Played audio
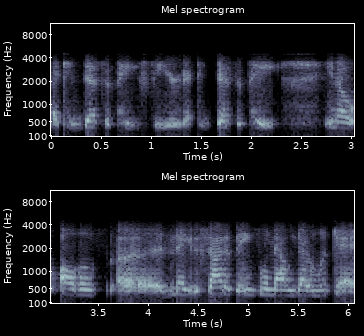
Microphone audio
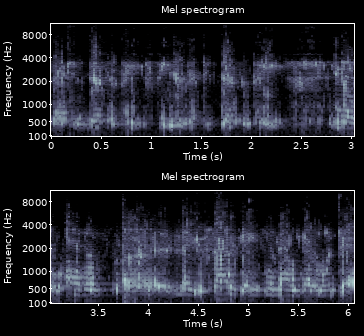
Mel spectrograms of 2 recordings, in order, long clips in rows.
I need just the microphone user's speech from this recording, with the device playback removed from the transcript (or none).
none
